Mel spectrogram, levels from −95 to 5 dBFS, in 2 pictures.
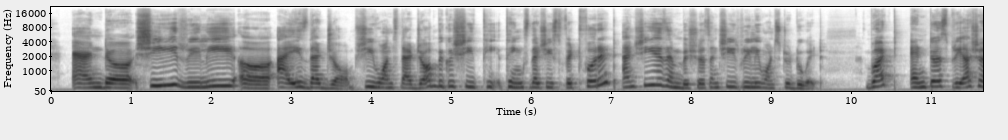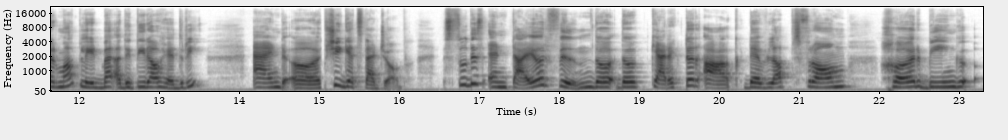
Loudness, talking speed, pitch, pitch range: -17 LUFS, 150 wpm, 225 Hz, 200-250 Hz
